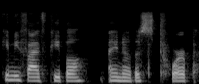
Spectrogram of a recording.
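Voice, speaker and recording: A woman's voice: low-pitched, fairly even intonation, moderate pace, a little mellow, no room sound. A woman reading the part of a sardonic, dismissive female TV network executive in a comedy table read. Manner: dry, dismissive, caustic.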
